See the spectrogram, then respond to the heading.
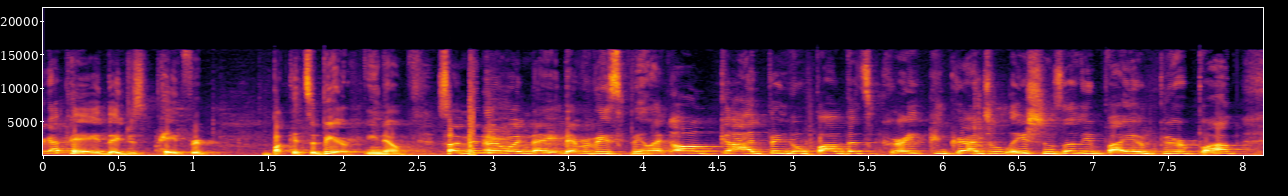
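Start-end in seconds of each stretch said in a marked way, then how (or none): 4.2-8.0 high, lively, gushing bar-crowd voice; cheery congratulations. Retold or imitated. Bar regulars congratulating Bingo Bob, cheery and high.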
